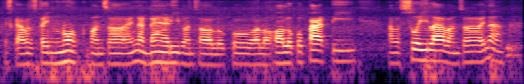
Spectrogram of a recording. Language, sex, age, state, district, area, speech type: Nepali, male, 30-45, West Bengal, Kalimpong, rural, spontaneous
